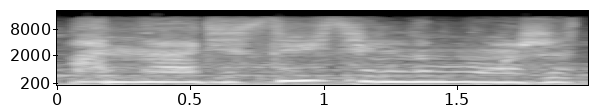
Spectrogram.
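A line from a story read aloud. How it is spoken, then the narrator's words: Tense, hissing woman's voice. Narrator (Russian): спросила блондинка странно напряженным и свистящим голосом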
